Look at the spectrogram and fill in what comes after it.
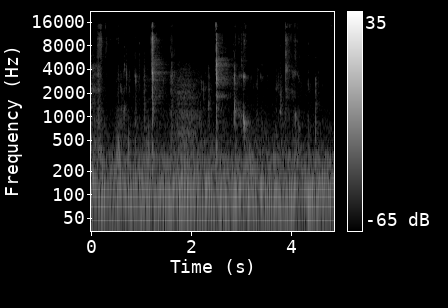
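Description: A person chewing food close to the microphone, with sharp wet mouth clicks and smacks, the strongest about a second in, halfway through and near the end.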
